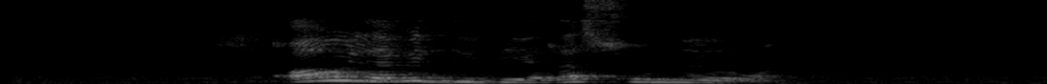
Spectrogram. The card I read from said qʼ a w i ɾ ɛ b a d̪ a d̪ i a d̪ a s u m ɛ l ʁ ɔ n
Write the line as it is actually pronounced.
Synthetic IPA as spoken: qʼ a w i l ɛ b i d̪ i d̪ i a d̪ a s u n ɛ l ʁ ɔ n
